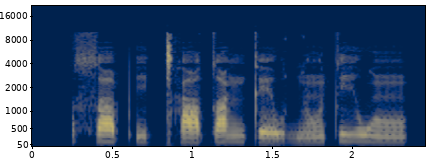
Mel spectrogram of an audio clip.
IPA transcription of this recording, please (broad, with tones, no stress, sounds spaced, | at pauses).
sˤ i˦ pʼ i˧ ǀʰ a˧ tˤ e˦ ŋ t e˨ w d õ˨˦ t i˦ w õ˧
